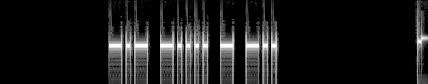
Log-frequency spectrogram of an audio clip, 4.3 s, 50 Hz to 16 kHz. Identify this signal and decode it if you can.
Morse code, heard as a keyed tone, about 28 wpm, 700 Hz. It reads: K6TD
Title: Easy Call Signs - 28wpm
